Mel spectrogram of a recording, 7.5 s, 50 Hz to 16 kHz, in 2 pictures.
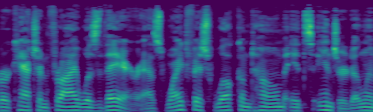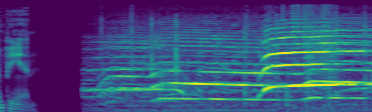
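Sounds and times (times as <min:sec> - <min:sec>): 
speech: 0:00.0 - 0:04.2
fire truck siren wailing during a parade: 0:04.6 - 0:07.4.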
